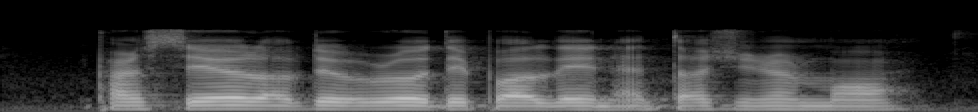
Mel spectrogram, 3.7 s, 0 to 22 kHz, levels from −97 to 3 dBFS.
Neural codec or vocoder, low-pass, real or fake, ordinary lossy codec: none; 7.2 kHz; real; none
